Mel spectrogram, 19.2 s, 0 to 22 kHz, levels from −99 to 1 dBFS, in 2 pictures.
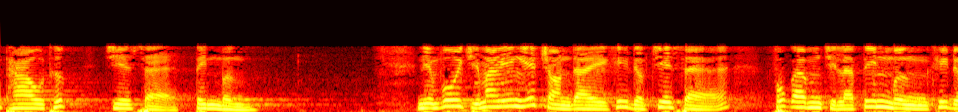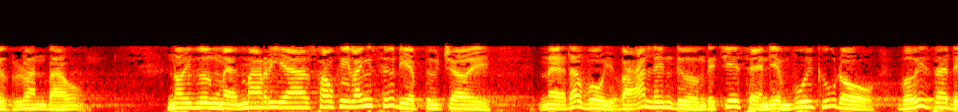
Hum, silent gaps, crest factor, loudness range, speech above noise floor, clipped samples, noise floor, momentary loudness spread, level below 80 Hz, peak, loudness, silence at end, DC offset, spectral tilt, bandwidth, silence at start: none; none; 12 dB; 3 LU; 39 dB; under 0.1%; -55 dBFS; 7 LU; -34 dBFS; -6 dBFS; -17 LUFS; 0 s; 0.4%; -5.5 dB/octave; 4.2 kHz; 0 s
